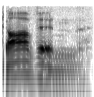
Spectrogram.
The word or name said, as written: daven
